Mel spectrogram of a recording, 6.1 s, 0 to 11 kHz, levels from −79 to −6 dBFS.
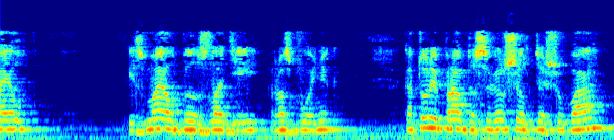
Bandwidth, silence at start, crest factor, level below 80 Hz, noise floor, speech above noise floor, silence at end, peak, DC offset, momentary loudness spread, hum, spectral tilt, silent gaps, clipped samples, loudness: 6 kHz; 0 s; 18 dB; -50 dBFS; -56 dBFS; 29 dB; 0 s; -12 dBFS; under 0.1%; 11 LU; none; -8 dB/octave; none; under 0.1%; -27 LUFS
